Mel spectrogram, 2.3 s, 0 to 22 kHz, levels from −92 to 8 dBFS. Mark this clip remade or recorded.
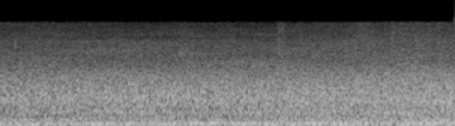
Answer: recorded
